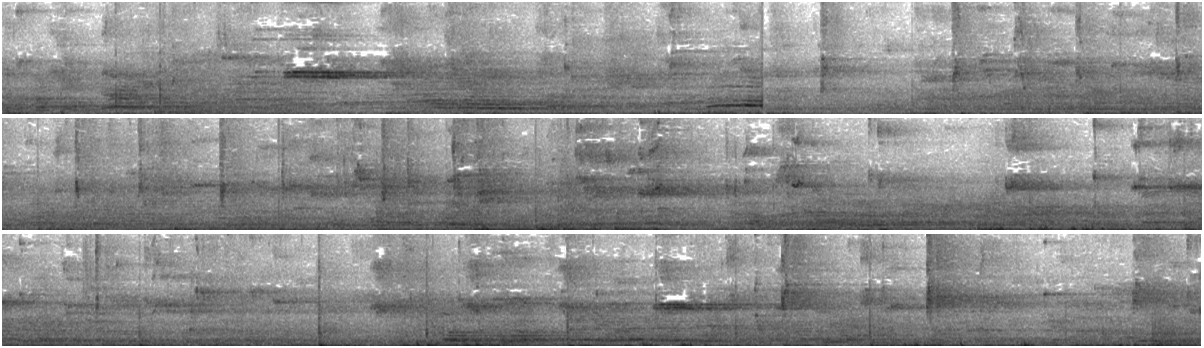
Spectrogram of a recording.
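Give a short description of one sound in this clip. Basketball shoes squeak sharply on a hard floor in an echoing hall.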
